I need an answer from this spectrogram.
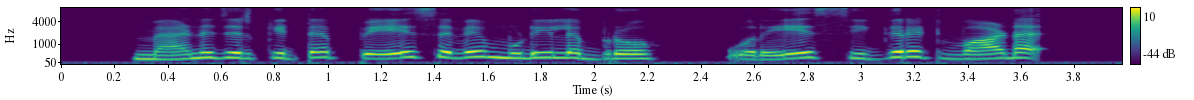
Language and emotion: Tamil, disgusted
